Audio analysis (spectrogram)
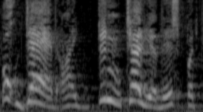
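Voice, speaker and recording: Very high, cheeky young boy. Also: animated, normal speed, fairly bright tone. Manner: cheeky, exclamatory. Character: cheeky, excitable young boy, the family son. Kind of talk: old-time radio comedy acting.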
